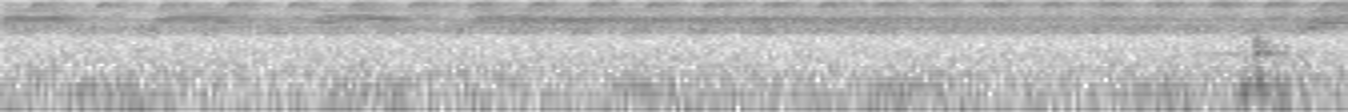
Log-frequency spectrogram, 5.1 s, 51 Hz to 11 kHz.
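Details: Minmin cicada recorded 24 July 2016, a continuous high buzzing with quick regular throbs in the upper register and a single sharp click near the end.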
